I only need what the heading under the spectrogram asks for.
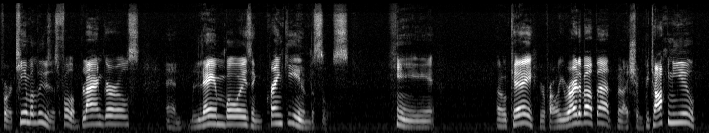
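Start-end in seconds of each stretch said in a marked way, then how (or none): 0.0-5.2 really bad, crappy put-on Southern accent. Reader voices a male character in a scene: really bad southern accent. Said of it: "giving him a really crappy Southern accent".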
